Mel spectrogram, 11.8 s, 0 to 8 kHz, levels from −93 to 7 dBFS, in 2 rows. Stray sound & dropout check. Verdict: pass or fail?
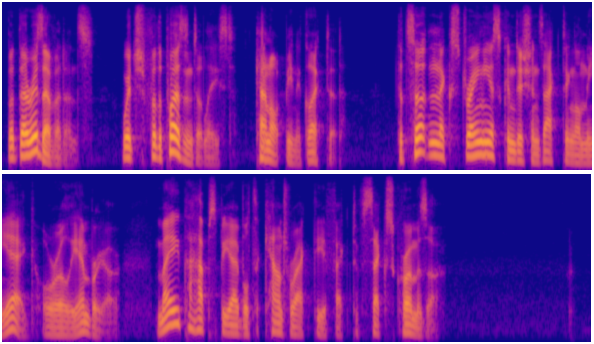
pass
